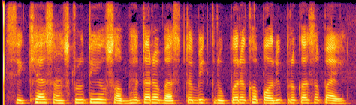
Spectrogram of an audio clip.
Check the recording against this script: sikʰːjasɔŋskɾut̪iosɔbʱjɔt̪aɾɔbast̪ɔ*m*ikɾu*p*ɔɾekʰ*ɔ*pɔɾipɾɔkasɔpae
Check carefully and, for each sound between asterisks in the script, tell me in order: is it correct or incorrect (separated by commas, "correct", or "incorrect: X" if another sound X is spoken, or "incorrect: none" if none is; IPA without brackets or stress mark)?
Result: incorrect: b, correct, correct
